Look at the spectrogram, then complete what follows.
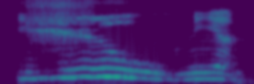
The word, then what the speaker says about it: union: articles here comes a union territory because we pronounce the word union so it comes of consonant j u not u so here you have to write a union territory now comes number nine they want dash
